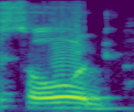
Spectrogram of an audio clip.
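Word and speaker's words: sword: सोड। ठीक है, सोड। ठीक, तो हमेशा रिमेंबर, हमेशा always remember that W इन स्वॉर्ड is silent, तो इसको आप क्या बोलोगे?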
